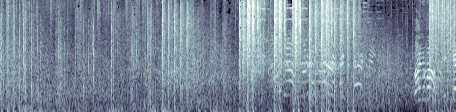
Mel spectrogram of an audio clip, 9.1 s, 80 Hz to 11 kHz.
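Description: Sustained machine-gun fire in the Battlefield 3 video game, close and loud, with dense rapid bursts and overlapping shots from several weapons that continue almost without pause.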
